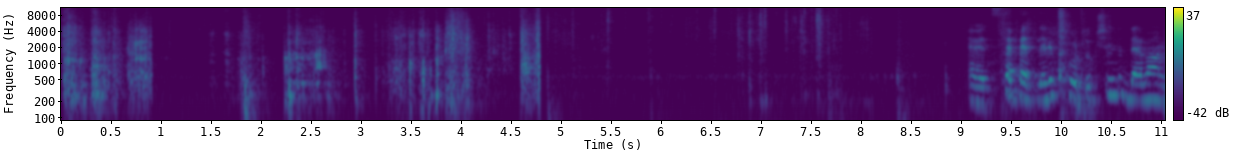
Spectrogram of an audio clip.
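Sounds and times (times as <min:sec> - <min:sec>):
cardboard and wicker crinkling: 0:02.4 - 0:08.2.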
